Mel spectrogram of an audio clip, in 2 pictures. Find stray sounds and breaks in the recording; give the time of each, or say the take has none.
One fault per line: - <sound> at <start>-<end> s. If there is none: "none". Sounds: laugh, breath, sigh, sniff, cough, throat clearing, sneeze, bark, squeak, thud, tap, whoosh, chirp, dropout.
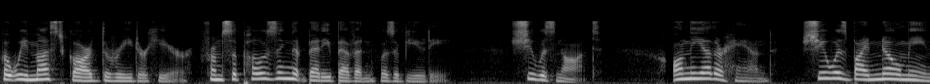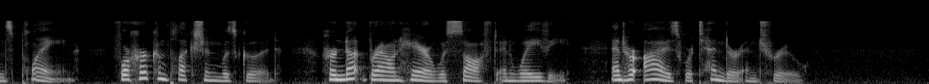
none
